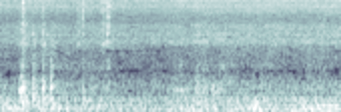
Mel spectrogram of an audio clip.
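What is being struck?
Nothing is struck.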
